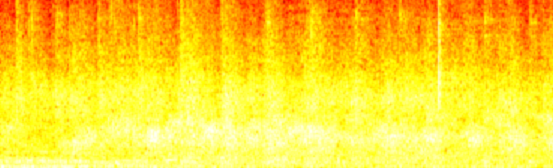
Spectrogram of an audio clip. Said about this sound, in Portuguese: Não sei se vocês davam uma salva de palmas para Jesus, porque.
